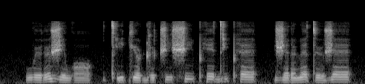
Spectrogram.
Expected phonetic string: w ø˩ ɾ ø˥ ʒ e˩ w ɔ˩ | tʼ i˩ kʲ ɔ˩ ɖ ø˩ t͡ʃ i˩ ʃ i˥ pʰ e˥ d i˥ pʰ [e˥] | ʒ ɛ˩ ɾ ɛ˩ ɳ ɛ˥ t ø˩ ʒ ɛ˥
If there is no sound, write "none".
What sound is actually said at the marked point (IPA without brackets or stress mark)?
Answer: ɛ˥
